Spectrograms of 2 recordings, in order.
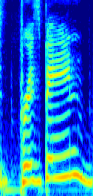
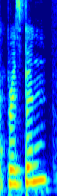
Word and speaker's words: Brisbane: me, my instinct is Brisbane, but I know it's like Brisbane, isn't it? Brisbane? Yeah, Brisbane. Like you don't pronounce, like, it's not a hard A, it's Brisbane.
